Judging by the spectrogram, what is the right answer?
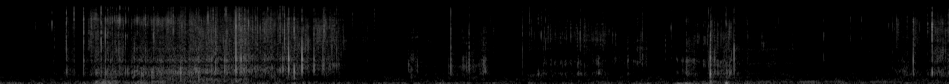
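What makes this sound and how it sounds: Fingertips and nails scratch and brush back and forth across the flip-sequin cover of a small notebook, plastic sequins on fabric, held in one hand. A dense, bright crinkling rasp swells in the first few seconds, then thins into quieter, irregular scratches and sharp ticking clicks.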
